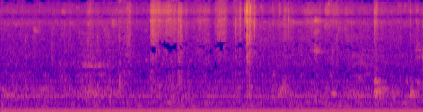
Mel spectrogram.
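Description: Quiet handling noises: faint rustles and one light click about halfway through, over a steady low hum.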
